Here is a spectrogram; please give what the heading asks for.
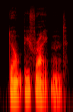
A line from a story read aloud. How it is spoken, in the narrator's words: he said to them softly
